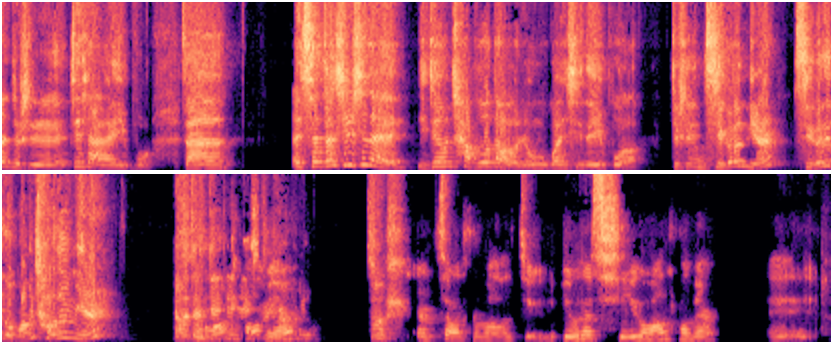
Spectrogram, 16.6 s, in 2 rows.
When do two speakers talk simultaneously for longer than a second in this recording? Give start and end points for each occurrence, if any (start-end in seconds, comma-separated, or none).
10.0-11.3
